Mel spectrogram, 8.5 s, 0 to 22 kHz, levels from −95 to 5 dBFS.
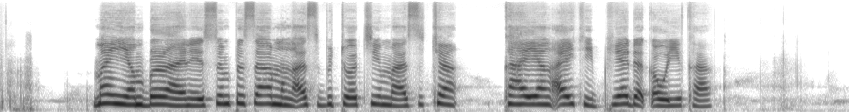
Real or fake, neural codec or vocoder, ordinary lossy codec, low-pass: fake; autoencoder, 48 kHz, 32 numbers a frame, DAC-VAE, trained on Japanese speech; none; none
